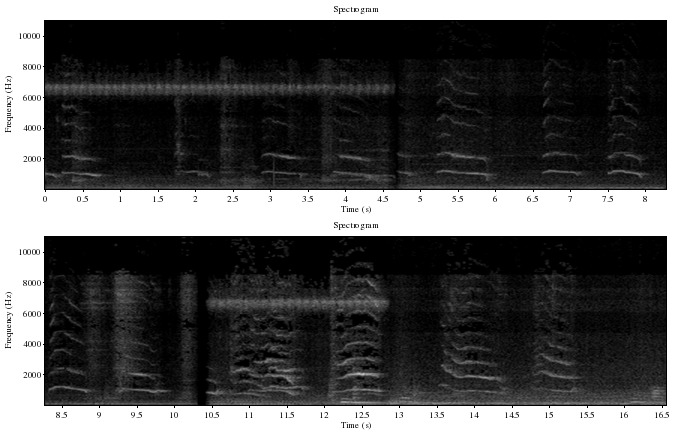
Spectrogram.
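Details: Hungry kittens asking for food: short, high meows with falling pitch, repeated about once a second, joining into a denser overlapping chorus of several kittens in the second half, over a steady hum and a constant high whine.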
